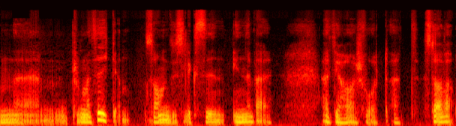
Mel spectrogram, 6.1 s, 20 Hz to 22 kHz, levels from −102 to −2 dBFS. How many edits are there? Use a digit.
0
